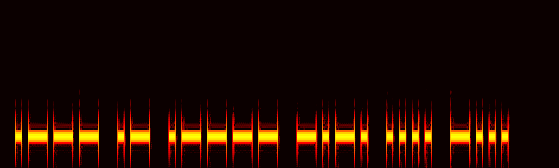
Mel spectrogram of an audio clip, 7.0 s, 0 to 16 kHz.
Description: Morse code, heard as a keyed tone, about 15 wpm, 700 Hz. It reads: JA1CHB
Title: DXCC-100 Call Signs - 6 Characters - Repeated 3x - 15wpm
